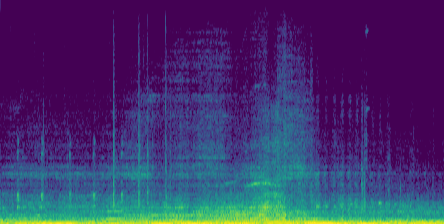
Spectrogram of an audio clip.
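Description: A tuned Abarth's turbocharged four-cylinder engine accelerating, heard from inside the cabin. The revs climb, drop at a gear change partway through, climb again, then ease off near the end.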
